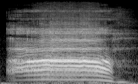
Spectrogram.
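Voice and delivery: long, high, very loud scream; sustained loud "aah" of pain. A narrator's reading. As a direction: scream out in agony on one held note. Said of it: "Hoto screams in pain".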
